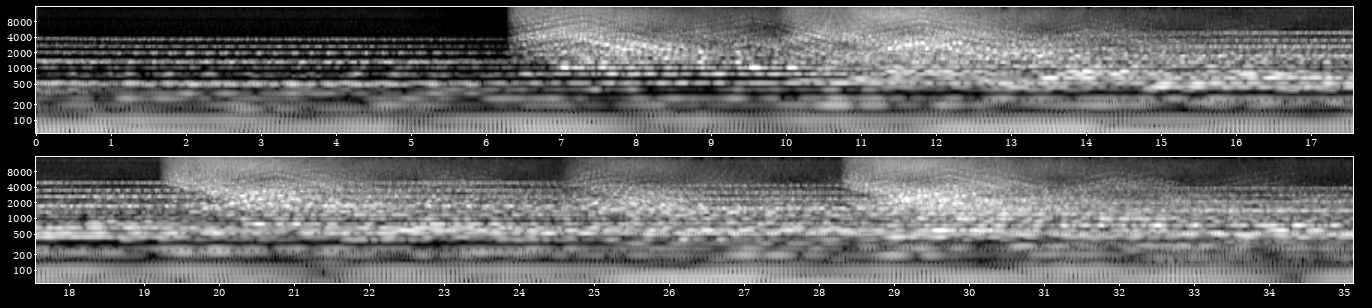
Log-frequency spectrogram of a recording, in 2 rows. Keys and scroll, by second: 0.4 ctrl+z, 4.5 ctrl+z.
